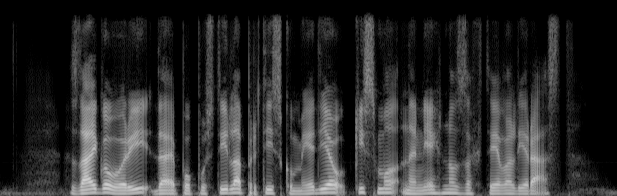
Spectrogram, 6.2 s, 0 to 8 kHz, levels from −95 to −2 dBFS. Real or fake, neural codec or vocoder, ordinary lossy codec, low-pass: fake; codec, 16 kHz, 2 kbps, X-Codec, HuBERT features, trained on LibriSpeech; none; 7.2 kHz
